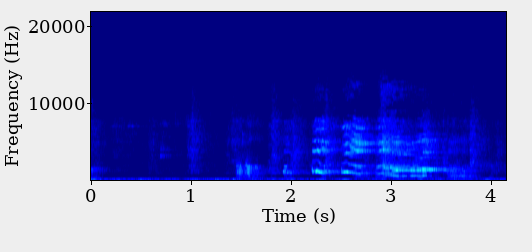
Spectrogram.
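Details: Labrador Retriever puppies, one of Sadie's litter of six, playing in a puppy play room: thin, high whimpers and whines, a few drawn-out wavering tones building after the first second, over constant scratching and shuffling of paws.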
